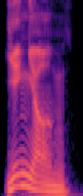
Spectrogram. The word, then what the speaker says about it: yin yang: Yin Yang. Like, I know it's pronounced Yin Yang, but I still say Yin Yang.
